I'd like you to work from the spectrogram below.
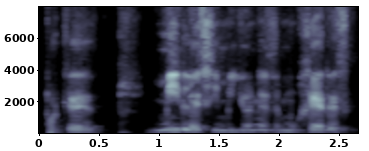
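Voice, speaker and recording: Hesitant low-voiced man hosting. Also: fairly even intonation, a little slow. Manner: hesitant, searches for words. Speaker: radio show host. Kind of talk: conversational interview.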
